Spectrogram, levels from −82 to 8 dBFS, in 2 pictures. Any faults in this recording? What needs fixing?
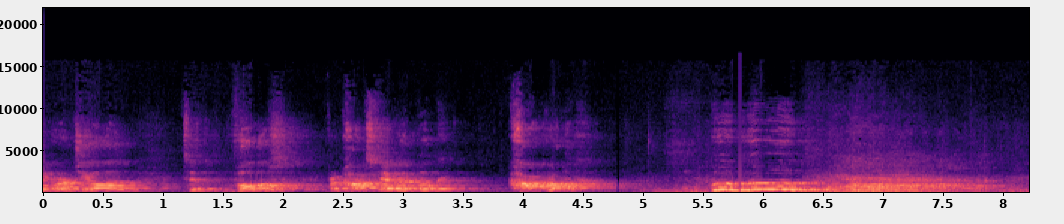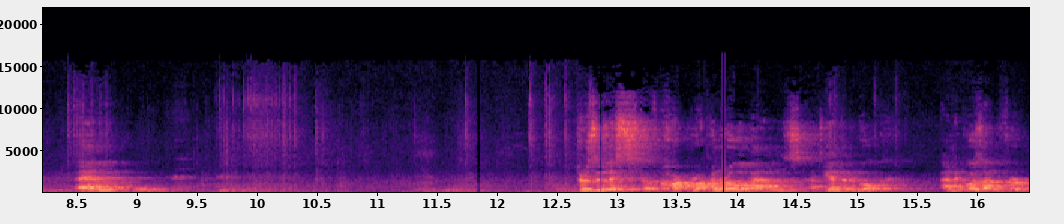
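Six gaps between stream segments break in at 1.77 s, 4.78–4.80 s, 5.80 s, 11.83–11.85 s, 12.85–12.87 s and 13.87–13.89 s. Each is a hard-edged silence of 12 to 26 ms. They fall on one-second segment boundaries. The timestamps there leave small holes, and the player fills them with silence. Aligning the segment timestamps so each segment starts exactly where the previous one ends would prevent it.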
